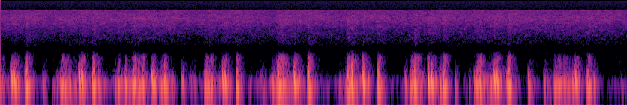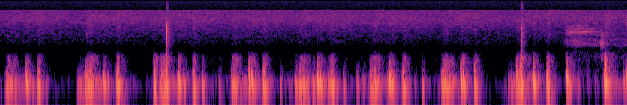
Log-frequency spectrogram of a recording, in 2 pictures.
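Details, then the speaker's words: Apex of a woman with mitral valve prolapse and straight back; several early to mid systolic clicks without systolic murmur, clicks varying with respiration. "listening at the Apex and several early to mid systolic clicks are heard systolic clicks therefore can be multiple without a systolic murmur and generally are heard in mid to late syy"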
